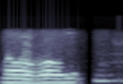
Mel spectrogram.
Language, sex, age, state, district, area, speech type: Assamese, male, 60+, Assam, Charaideo, urban, conversation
